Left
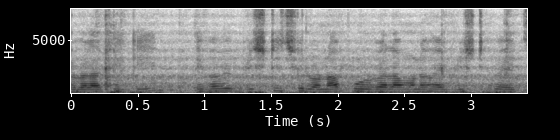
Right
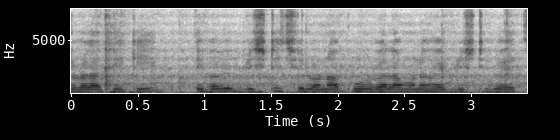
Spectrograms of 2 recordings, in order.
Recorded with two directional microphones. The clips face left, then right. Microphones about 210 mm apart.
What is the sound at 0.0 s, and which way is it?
Speech, 30° right (ahead or behind).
